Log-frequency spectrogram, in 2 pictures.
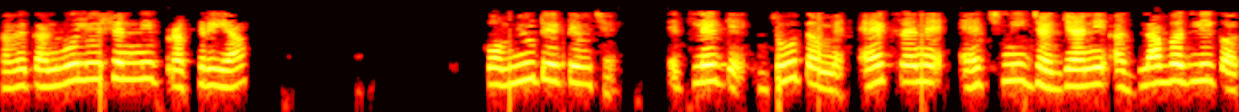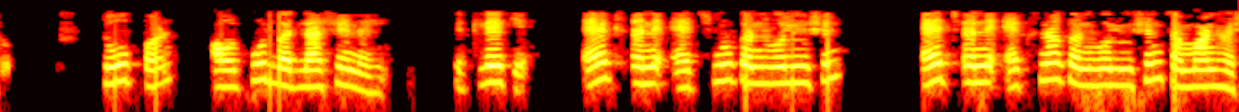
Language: Gujarati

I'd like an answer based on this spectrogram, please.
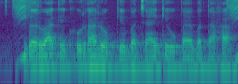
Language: Chhattisgarhi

